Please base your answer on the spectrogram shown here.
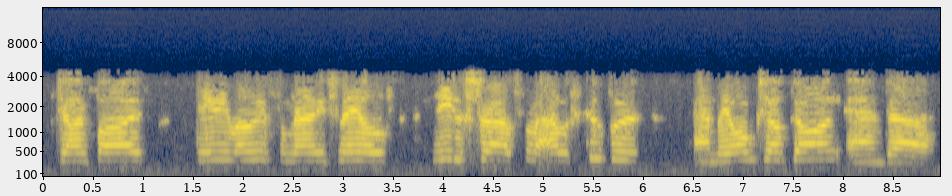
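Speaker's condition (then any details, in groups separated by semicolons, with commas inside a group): Cerebral palsy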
